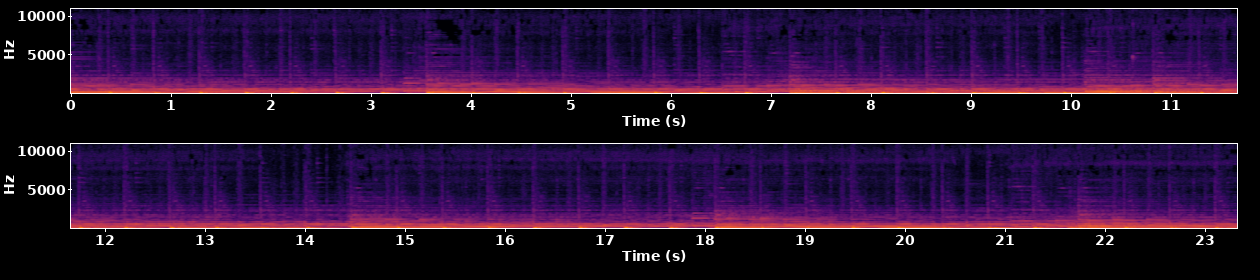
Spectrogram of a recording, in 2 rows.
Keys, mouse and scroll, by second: 1.3 click, 1.3 middle click, 1.7 scroll down 2, 2.1 shift+middle click, 2.5-3.4 scroll up 3, 2.8 middle click, 4.5 shift+middle click, 4.5 right click, 5.5 c, 8.3 middle click, 8.3-8.6 scroll down 2, 8.6 middle click, 10.1 e, 14.2 middle click, 14.2 click, 15.5 middle click, 16.9 click, 18.6 middle click.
